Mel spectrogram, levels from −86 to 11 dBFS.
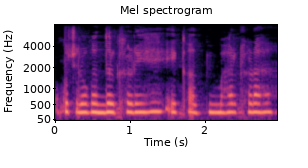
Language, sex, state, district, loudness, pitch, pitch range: Hindi, female, Himachal Pradesh, Shimla, -14 LUFS, 270 Hz, 265-275 Hz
